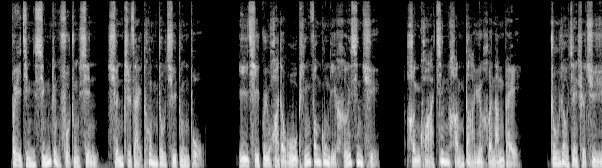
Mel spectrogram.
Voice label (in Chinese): 男, 专题; 展馆规划汇报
